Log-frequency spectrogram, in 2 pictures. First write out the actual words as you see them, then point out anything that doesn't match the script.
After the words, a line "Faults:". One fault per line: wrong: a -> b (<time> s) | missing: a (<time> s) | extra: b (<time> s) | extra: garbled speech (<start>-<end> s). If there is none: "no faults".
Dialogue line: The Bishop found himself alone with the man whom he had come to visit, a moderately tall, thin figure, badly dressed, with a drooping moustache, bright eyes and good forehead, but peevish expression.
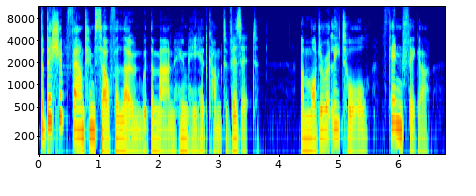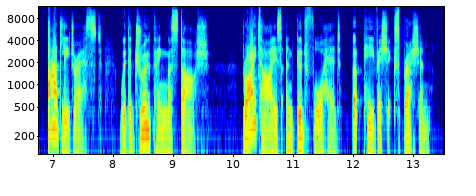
The Bishop found himself alone with the man whom he had come to visit, a moderately tall, thin figure, badly dressed, with a drooping moustache, bright eyes and good forehead, but peevish expression.
Faults:
no faults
